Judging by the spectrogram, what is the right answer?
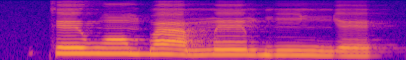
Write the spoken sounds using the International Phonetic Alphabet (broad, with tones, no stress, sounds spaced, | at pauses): k ɛ˦ w ɔ̃˦ b a˦˨ m ɛ̃˦ b ĩ˧ ɲ ɛ˨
